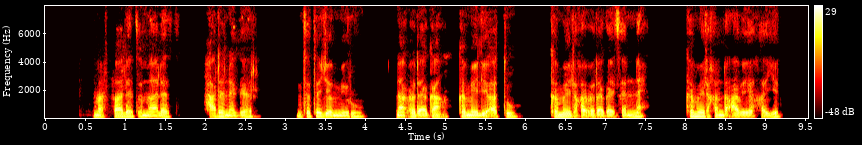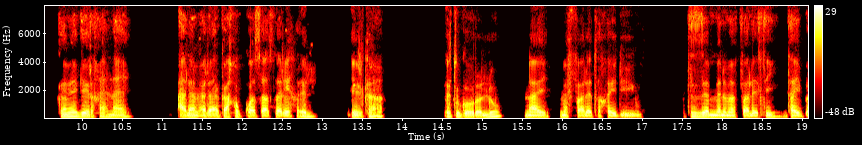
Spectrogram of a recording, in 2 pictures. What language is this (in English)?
Tigrinya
